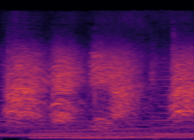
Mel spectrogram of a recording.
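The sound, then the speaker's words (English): A massive archival crowd in Buenos Aires cheers General Galtieri on the balcony of the Casa Rosada, a dense, sustained roar of chanting voices swelling and falling in waves. “Galtieri on the balcony of the Casa Rosada with a massive crowd cheering him.”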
